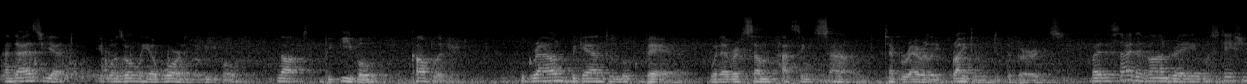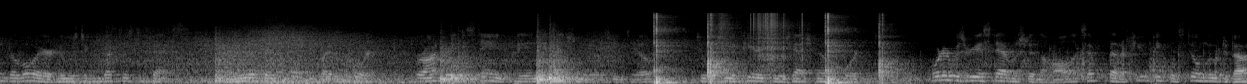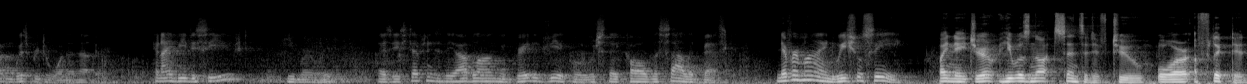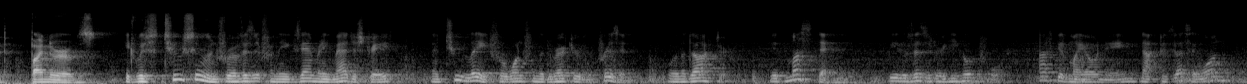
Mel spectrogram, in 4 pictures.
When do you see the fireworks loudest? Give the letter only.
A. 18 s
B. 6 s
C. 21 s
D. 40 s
A.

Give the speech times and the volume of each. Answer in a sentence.
The speech can be heard from 0.0 to 49.7 s, getting louder then quieter.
